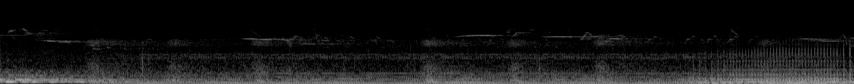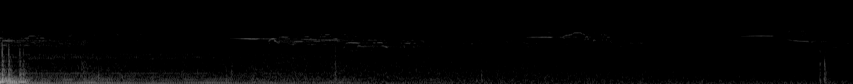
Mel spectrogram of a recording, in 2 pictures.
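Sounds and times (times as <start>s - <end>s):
film music: 0.0s - 11.9s
faint outdoor ambience: 0.0s - 17.0s.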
